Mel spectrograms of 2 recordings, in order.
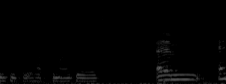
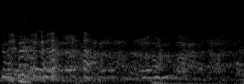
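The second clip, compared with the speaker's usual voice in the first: real laugh; 10 semitones higher, 12 dB louder than usual. Real, not acted. Host laughs at Phil's refusal.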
